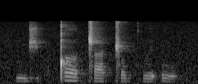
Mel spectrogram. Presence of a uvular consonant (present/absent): absent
